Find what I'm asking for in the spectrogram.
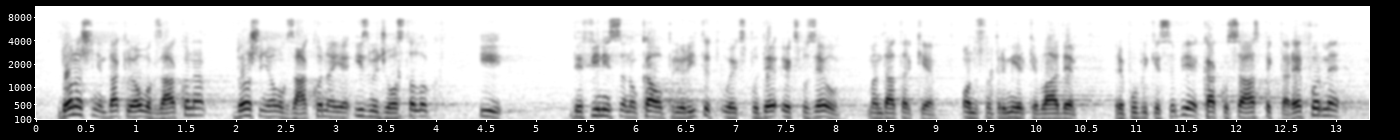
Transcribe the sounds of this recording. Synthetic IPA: d̪o̞noʃeɲe̞md̪akleo̞ʋo̞ɡzaːko̞nad̪o̞noʃeɲemo̞ʋo̞ɡzaːko̞naje̞ʔizme̞d͡ʑuo̞st̪alˠo̞ɡ | i | d̪e̞finisano̞kao̞pɾio̞ɾit̪e̞t̪ʰuekspoekspozeːumand̪at̪aɾke̞o̞d̪no̞snopɾemijeɾke̞ʋlˠaːd̪e̞ | ɾe̞publike̞sr̩bije̞kako̞saaspe̞k̚t̪aɾe̞fo̞ɾme̞

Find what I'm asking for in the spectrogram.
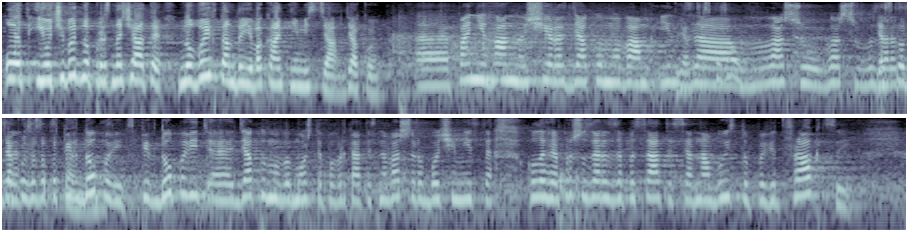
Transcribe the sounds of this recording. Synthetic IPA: ot̪iɔt͡ʃɪʋɪd̪nɔpɾɪznɐt͡ʃat̪ɪnɔʋɪxt̪ɑmd̪ɐjɛʋɐkanʲtʲnʲimʲisʲtʲadʲakʊjʊ | pɑnʲiɦɑnːɔʃt͡ʃɛɾɐzdʲakʊjemɔʋɑmʲinzɐʋɑʃʊʋɑʃʊaɾɐdʲakʊjʊzɐzɐp̪sɪt̪piwd̪ɔpɔʋʲidʲspʲiwd̪ɔpɔʋʲidʲdʲakʊjemɔʋɪmɔʒet̪ɛpɔʋert̪ɑt̪ɪsʲnɐʋɑʃɛɾɔbɔt͡ʃɛmʲist̪sɛkɔlˠɛɦɐjapɾɔʃʊzɑɾɐzzɐpɪsɑt̪ɪsʲɐnɐʋɪst̪ʊpɪʋʲid̪fɾɑk̪t͡ssɨji

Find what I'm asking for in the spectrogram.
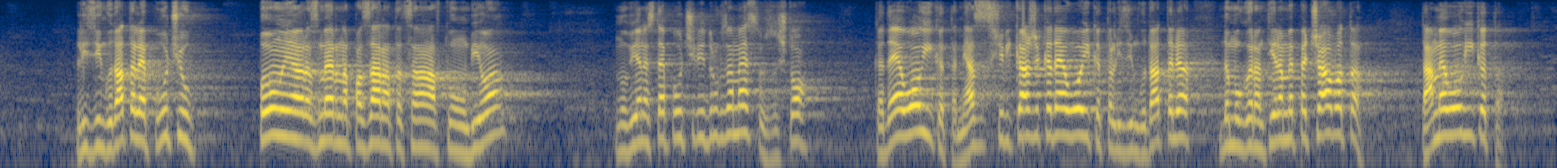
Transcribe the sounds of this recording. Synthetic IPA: liziŋɡod̪at̪ɛlʲəɛpolˠut͡ʃilˠ | pɤlˠnijəɾɐzmɛɾnɐpɐzaɾnɐt̪ət̪sɛnanɐft̪omobilˠə | noviɛnɛst̪ɛpolˠut͡ʃilid̪ɾuɡzɐmɛst̪ozɐʃt̪ɔ | kɐd̪ɛːlˠɔɡʲikət̪əmiasʃɛvikaʒəkɐd̪ɛːlˠɔɡʲikət̪əliziŋɡod̪at̪ɛlʲəd̪ɐmʊɡɐɾɐnt̪iɾɐmɛpɛt͡ʃalˠbət̪ət̪amɛlˠɔɡʲikət̪ə̰

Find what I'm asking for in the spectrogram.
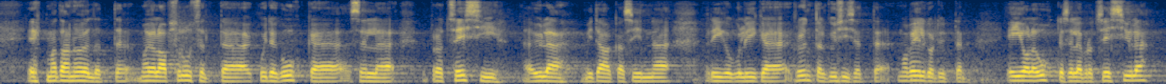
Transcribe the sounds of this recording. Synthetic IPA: e̞hkmɑt̪ɑhɑnøld̪ɑet̪ːˑmɑejoleɑb̥so̞luːt̪se̞lt̪kujd̪̥ɑɡiuhke̞se̞lːe | pro̞t̪se̞sːi | ylemid̪̥ɑkɑsiːnriːikoɡ̥uliːɡe̞krynt̪ˑːɑlkys̬ʲise̞t̪ːˑmɑve̞ːlko̞rd̪yt̪le̞n | e̞jo̞leuhkese̞lːepro̞t̪se̞sʲːiyle

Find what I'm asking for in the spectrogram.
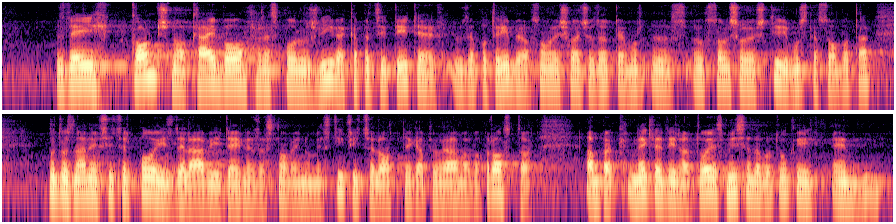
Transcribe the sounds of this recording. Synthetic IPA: zd̪ajkɔnt͡ʃnɔkʰajboɾaspɔlɔʒliʋɛkapat̪sit̪eːt̪ɛzapɔt̪ɾeːbɛɔsnɔwnɛʃoːlɛt͡ʃɛt̪əɾt̪ɛmusnɔːwnɛʃoːlɛʃt̪iːɾimuɾskasɔːbɔt̪a | kɔd̪boznaːnɛsit̪sɛɾpɔizd̪ɛlaːʋid̪ɛjnɛzasnɔːʋɛinumɛst̪iːt̪ʋit̪sɛlɔːt̪nɛɡapɾɔɡɾaːmaʋəpɾoːst̪ɔ̰ɾ | ampaknɛɡlɛd̪eːnat̪oːjɛst̪mislɛmd̪abot̪uːkajɛn

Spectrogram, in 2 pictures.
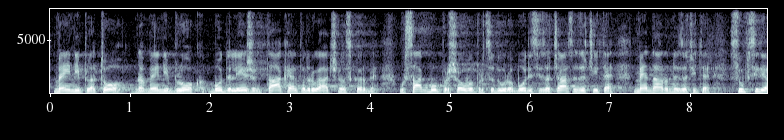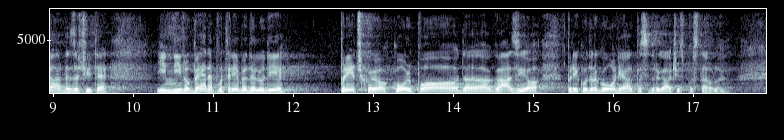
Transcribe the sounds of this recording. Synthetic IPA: mɛjniplat̪oːnamɛjniblokbod̪ɛleːʒənt̪aːkɛalpad̪ɾuɡaːt͡ʃnɛɔskəɾbɛ | usaːɡbopɾɛʃəwʋəpɾɔsɛd̪uːɾɔboːd̪isizat͡ʃaːsnɛzaʃt͡ʃiːt̪ɛmɛd̪naːɾɔd̪nɛzaʃt͡ʃiːt̪ɛsupsid̪iaɾnɛzaʃt͡ʃiːt̪ɛ | inːinɔbɛːnɛpɔt̪ɾeːbɛd̪aljud̪je | pɾeːt͡ʃkajɔkolpɔd̪aɡaːzijɔpɾeːkɔd̪ɾaɡoːnjaalpasɛd̪ɾuɡaːt͡ʃispɔst̪aːwlajɔ

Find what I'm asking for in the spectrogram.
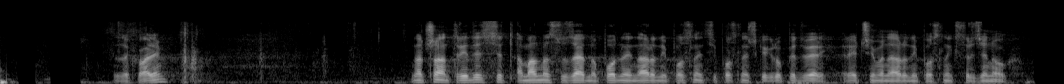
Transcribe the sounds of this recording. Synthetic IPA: zaxʋaːʎujem | nat͡ʃlˠaːnt̪ɾiːd̪eset̪ʰamand̪mansuzaje̞d̪no̞po̞d̪nelinaːɾod̪nipo̞slˠanit̪sipo̞slˠanit͡ʃkeɡɾuːpe̞d̪ʋeɾiɾeːt͡ʃimanaːɾod̪niposlˠaniksr̩d͡ʑano̰ɡo

